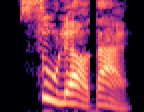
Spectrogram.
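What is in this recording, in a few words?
"su4liao4dai4", Mandarin Chinese; sùliàodài; 塑料袋; ビニール袋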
